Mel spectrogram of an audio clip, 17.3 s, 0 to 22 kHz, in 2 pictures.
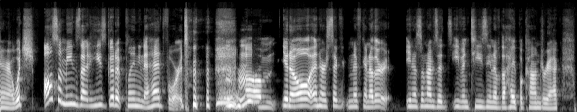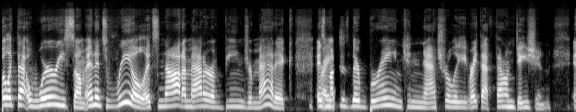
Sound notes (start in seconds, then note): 2.9 laughs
